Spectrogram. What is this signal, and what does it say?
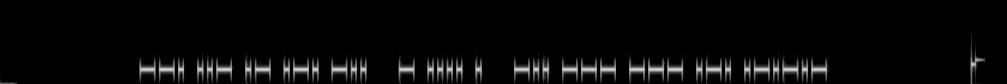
Morse code, heard as a keyed tone, about 25 wpm, 700 Hz. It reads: GUARD THE DOOR.
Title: Sentences from Top 1000 Words - Review Part 4 - 25wpm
